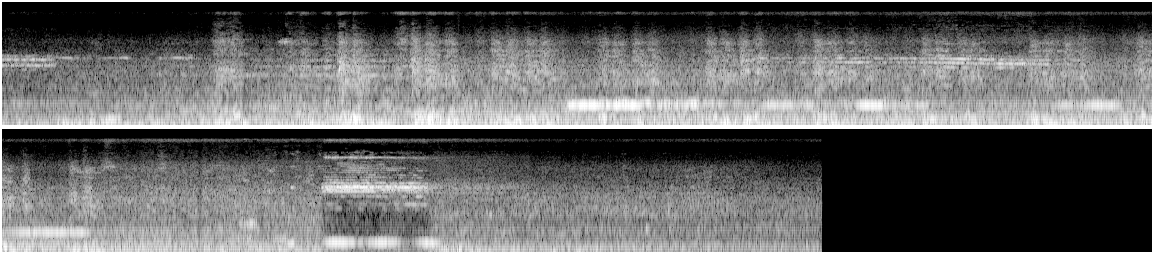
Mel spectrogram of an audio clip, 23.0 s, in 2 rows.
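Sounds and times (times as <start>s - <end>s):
train wheels on bridge: 0.0s - 19.7s
bus horn blast: 5.6s - 12.6s, 14.4s - 16.8s
high tone: 5.6s - 12.6s.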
